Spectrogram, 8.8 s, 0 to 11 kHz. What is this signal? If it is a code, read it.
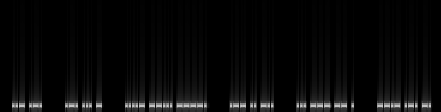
Morse code, heard as a keyed tone, about 34 wpm, 700 Hz. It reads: UR RST 479 WID SOME QRN
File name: UK MASTER QSOs TRAINING / 35WPM / UK MASTER QSOs 0042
